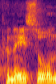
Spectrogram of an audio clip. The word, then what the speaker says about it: Penei Sewell: Did I say that right? – Yeah, Penei Sewell.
